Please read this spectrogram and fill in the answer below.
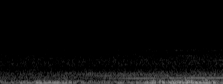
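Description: Low background rumble with a faint steady hum that comes in about a second in; no distinct clicks or other events.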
